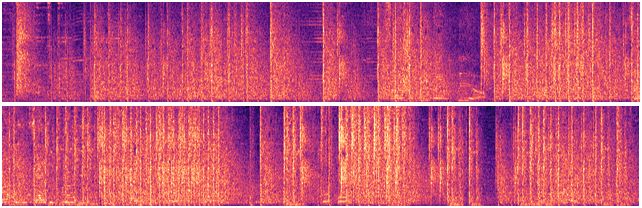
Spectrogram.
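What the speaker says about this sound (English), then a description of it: "someone came up and shot me there" Dense video-game gunfire rattles almost nonstop, rapid automatic bursts and sharp cracks layered loud and close across the whole stretch, with voices talking faintly underneath.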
